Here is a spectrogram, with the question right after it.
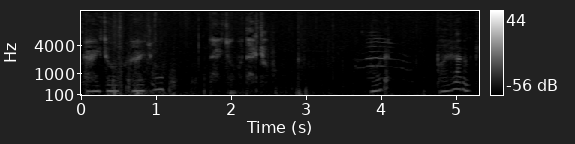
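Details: Munchkin kitten, one of Momo's babies, 24 days old, indoors: two short rising-then-falling mews near the end, after low hummed tones and soft whispered speech at the start.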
